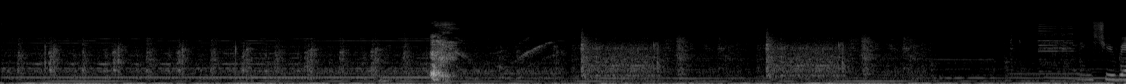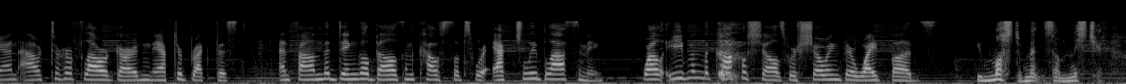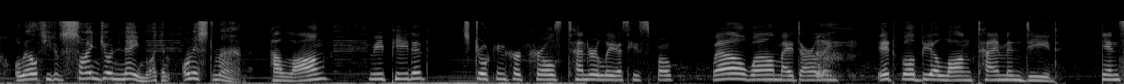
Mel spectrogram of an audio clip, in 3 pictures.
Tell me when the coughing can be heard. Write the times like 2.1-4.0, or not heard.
3.8-4.6, 17.9-18.7, 30.1-31.1.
